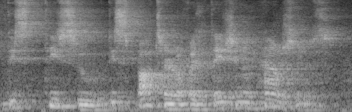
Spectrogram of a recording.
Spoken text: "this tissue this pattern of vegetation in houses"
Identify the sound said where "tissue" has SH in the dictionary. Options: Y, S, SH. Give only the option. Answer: S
